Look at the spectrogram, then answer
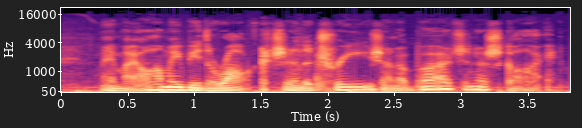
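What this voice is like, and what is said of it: Sean Connery impression. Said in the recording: “I have to channel my inner Sean Connery... That there, Sean Connery.”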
